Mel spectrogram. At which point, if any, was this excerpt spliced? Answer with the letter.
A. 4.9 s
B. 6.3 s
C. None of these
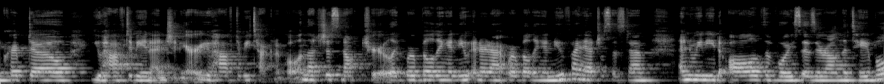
C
